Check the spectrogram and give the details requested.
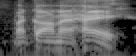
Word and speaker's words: McConaughey: try the second name mcconnell hey rhymes with what would madonna say so so i know you're matthew mcconaughey but do i know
